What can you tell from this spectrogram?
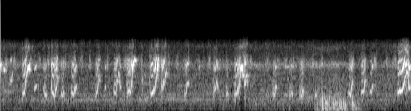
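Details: Pet guinea pig named Maso tearing apart a leaf, giving dense, fast, crisp crunching clicks and nibbling sounds, with a short low rustle toward the end.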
